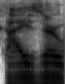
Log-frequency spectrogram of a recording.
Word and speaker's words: Kaiser: Like anyone who speaks a Germanic language, like myself, or Norwegian, our word for emperor is Kaiser, and that's the correct way to pronounce Kaiser Wilhelm.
